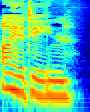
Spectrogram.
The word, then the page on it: iodine: British English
